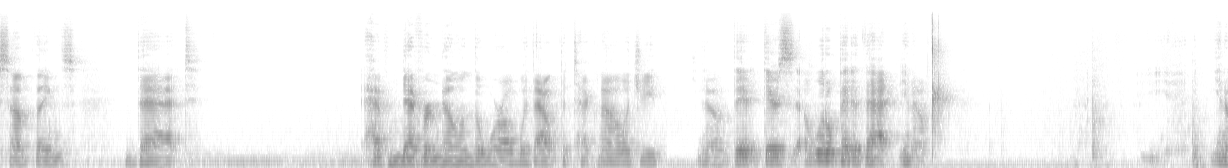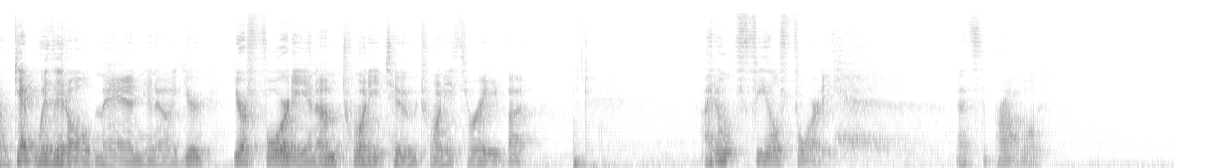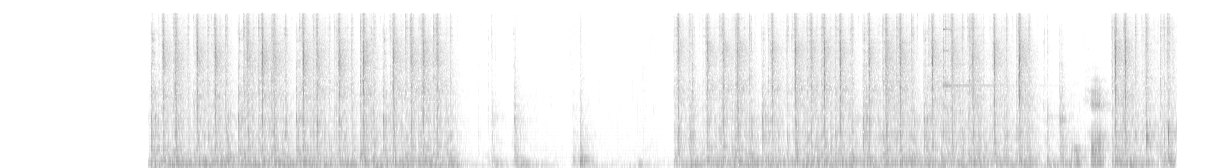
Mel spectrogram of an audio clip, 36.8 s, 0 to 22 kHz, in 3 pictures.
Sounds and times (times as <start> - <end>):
Speech: 0.0 - 2.1, 3.6 - 9.3, 11.4 - 17.6, 19.3 - 20.8, 21.8 - 22.8, 35.3 - 35.7
Typewriter: 26.1 - 30.5, 31.3 - 36.4.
